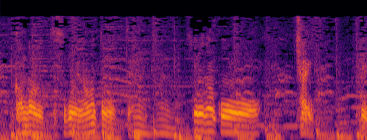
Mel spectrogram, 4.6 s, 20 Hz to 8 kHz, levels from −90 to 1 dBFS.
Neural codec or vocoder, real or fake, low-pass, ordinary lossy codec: none; real; 7.2 kHz; MP3, 24 kbps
